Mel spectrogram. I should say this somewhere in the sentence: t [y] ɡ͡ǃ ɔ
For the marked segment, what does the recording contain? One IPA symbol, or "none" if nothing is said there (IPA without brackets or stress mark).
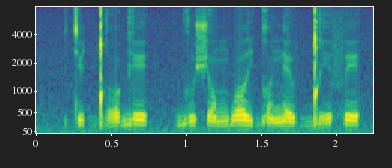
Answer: y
